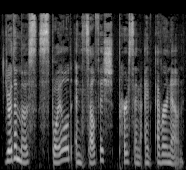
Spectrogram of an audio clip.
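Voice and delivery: usual speaking voice

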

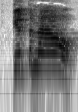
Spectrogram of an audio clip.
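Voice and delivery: panicked yell to get them out. Acted. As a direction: yell it at the rescuers. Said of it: "I yell".

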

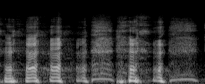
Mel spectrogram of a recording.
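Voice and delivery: amused chuckle in a run; real laugh. Real, not acted. Preacher joking to the church about the rain, laughing. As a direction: laugh at your own remark.

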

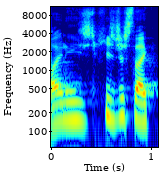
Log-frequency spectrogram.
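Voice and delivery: normal talking voice

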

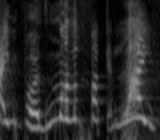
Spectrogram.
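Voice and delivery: hammed-up, high-pitched outburst; emphatic exclamation. Cohost riffing on a struggling rapper, hammed-up exclamation. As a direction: punch it out with mock urgency.

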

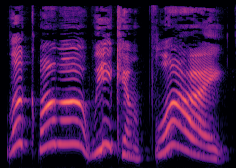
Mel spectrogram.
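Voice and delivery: put-on high, excited little-boy voice, drawn out at the end; chirping child. A narrator's reading. Winged boy showing his mother he flies, high excited chirp. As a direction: squeal it with delight. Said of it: "chirped Philip".

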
